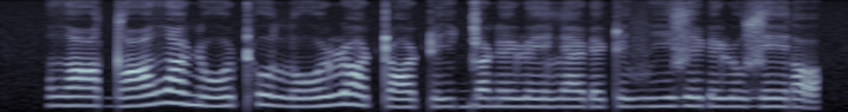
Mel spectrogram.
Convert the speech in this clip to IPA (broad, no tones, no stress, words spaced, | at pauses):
ðˤedˤeðˤi ɳoʈʰo lo ɭɒ ʈɒʈi ɟɒɳeɭelæ ɽeʈivizi ɽiɭuzeɾɒ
